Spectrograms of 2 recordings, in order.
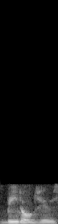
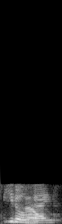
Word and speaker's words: Betelgeuse: Yeah, but yeah, we say it as Beetlejuice here in the States, but it's because we're American. Yeah, but it's actually like Beetle guys.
